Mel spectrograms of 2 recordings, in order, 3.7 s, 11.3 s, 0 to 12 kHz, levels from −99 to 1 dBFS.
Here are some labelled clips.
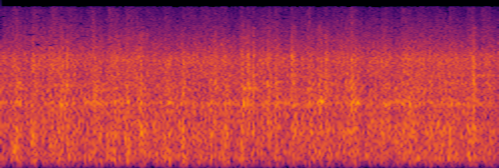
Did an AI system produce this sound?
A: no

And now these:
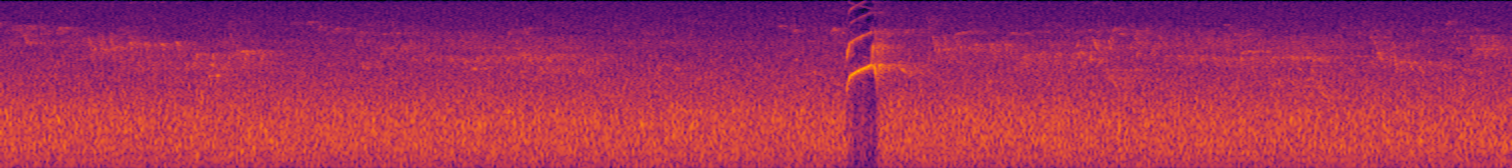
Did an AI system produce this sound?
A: no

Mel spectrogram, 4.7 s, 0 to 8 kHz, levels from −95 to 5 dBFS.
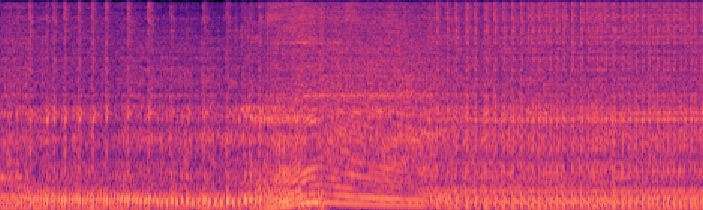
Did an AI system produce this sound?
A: no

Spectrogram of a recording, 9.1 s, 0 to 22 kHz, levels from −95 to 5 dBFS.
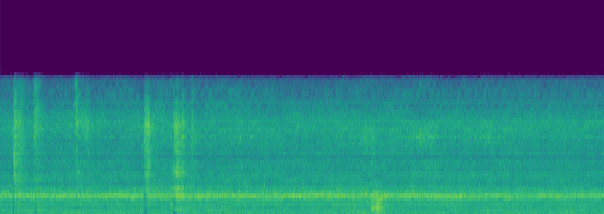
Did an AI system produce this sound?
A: yes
